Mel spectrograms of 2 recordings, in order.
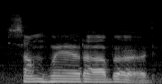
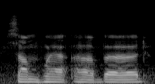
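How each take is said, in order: First: The R in somewhere is a quick flip. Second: The R in somewhere is left out. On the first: "We're going to flip the R" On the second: "Or you can just leave the R out"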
